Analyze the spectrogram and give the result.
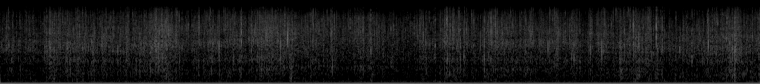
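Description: A wad of crumpled clear plastic film is held in both hands and crinkled and squeezed with the fingers. A dense, steady stream of bright, crackly crinkling continues throughout, with small sharper pops scattered over an even level.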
